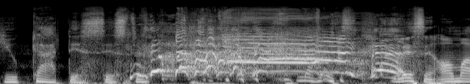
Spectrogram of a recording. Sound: laugh

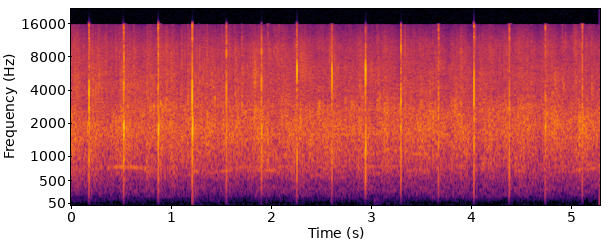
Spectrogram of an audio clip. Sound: audience applauding

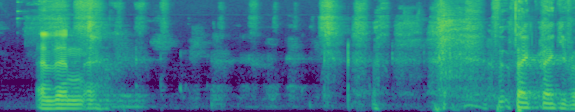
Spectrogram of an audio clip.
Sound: chuckles

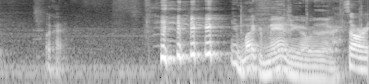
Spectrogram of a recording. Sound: laughs

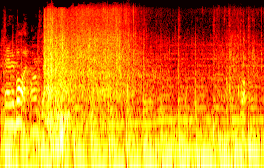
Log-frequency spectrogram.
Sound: water splashing

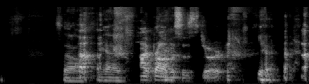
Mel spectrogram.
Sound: laughs

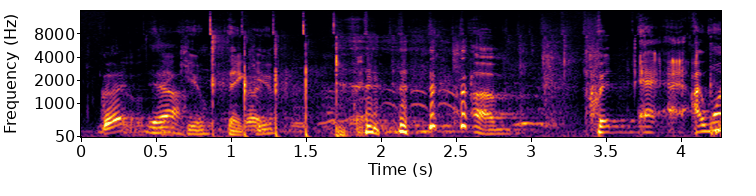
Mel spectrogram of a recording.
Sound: applauding and laughing

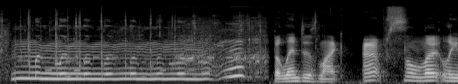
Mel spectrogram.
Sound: kisses

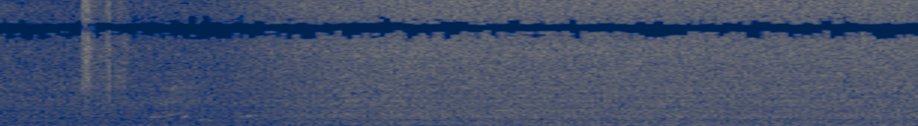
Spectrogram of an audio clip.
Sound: waterfall

